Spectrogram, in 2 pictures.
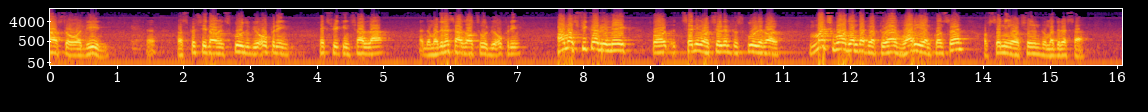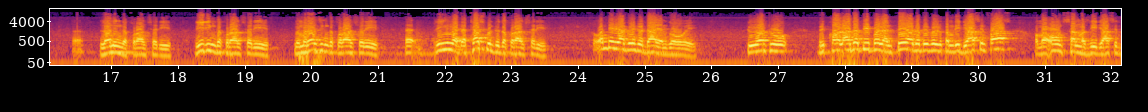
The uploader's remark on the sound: Jumuah Lecture at Musalla Musab bin Umayr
